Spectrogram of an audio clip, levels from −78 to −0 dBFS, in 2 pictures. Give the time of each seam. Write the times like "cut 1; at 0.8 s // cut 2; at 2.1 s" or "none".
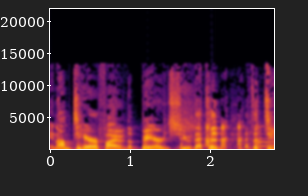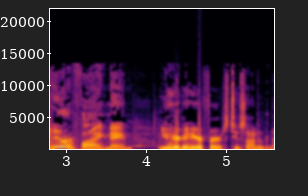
cut 1; at 4.1 s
